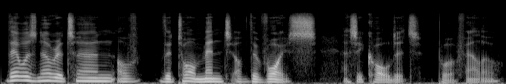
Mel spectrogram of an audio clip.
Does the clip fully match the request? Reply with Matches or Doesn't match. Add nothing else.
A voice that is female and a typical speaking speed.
Doesn't match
